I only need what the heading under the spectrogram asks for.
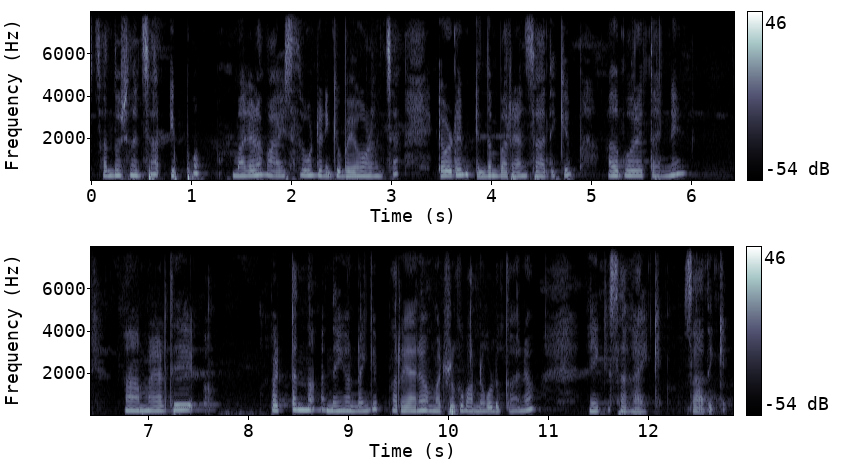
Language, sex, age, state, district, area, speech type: Malayalam, female, 30-45, Kerala, Kottayam, rural, spontaneous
